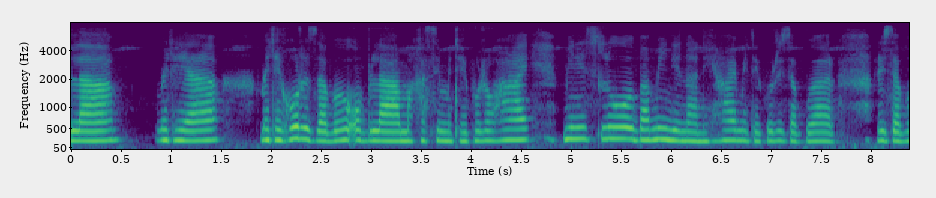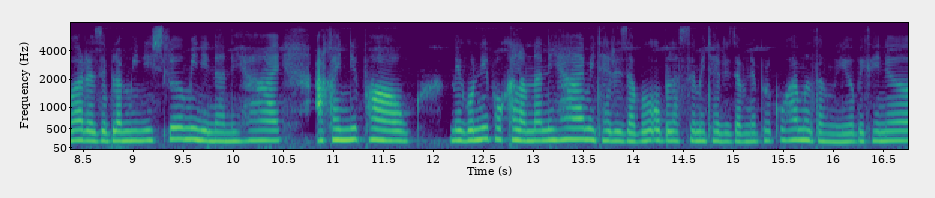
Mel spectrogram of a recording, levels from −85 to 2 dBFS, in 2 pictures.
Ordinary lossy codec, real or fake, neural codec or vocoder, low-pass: none; real; none; 7.2 kHz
